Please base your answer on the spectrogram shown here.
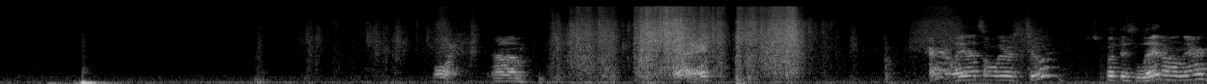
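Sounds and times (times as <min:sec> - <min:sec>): plastic wrap rustling: 0:03.0 - 0:10.6.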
